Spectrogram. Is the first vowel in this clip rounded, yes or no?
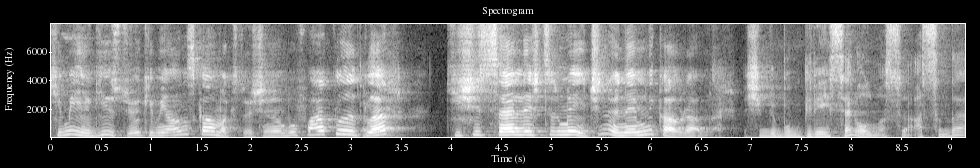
no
